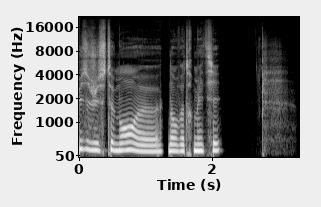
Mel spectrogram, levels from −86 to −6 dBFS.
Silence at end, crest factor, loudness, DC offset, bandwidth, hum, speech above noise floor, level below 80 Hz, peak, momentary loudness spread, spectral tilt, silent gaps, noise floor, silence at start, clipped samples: 0.5 s; 12 dB; -17 LUFS; under 0.1%; 17.5 kHz; none; 29 dB; -54 dBFS; -6 dBFS; 21 LU; -5.5 dB/octave; 2.22-2.35 s; -45 dBFS; 0 s; under 0.1%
